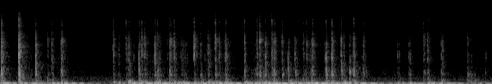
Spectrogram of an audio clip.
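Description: Fast typing with long nails and fingertips of both hands on a full-size plastic computer keyboard with white backlit keys, resting on a desk. It makes a rapid stream of short, clicky key taps with brief bright ticks over a low, dull thump, with a short pause near the one-second mark before the typing resumes steadily.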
